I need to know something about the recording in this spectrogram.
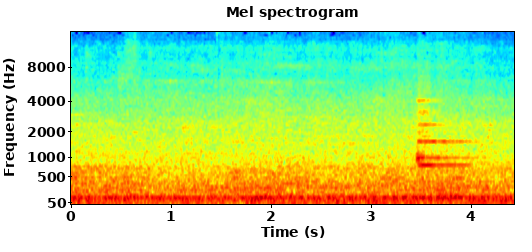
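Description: Steady low rumble of a moving vehicle, with one short pitched note about three and a half seconds in.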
